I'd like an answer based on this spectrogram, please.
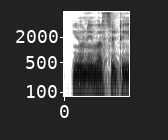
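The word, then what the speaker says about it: university: जैसे ए कैट है, अ डॉग है, ठीक, ए यूनिवर्सिटी है, यूनिवर्सिटी, क्योंकि यूनिवर्सिटी चूँकि हमारा स्वर से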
